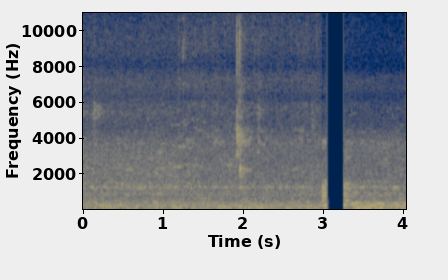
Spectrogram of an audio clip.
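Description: Faint low simmering of liquid around rice in a pot on a gas stove, a steady hiss with a few small ticks. The sound drops out for a moment about three seconds in.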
